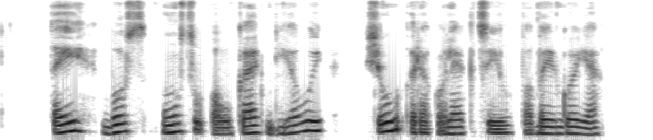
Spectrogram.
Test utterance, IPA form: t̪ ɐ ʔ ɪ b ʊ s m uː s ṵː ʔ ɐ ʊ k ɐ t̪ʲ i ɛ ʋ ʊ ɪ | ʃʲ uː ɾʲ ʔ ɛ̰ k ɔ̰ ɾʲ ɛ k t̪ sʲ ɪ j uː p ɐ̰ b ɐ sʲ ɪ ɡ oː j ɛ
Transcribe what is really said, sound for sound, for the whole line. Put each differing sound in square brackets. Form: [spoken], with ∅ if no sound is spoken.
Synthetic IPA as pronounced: t̪ ɐ [∅] ɪ b ʊ s m uː s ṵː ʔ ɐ ʊ k ɐ [d̪ʲ] i ɛ ʋ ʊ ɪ | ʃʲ uː ɾʲ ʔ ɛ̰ k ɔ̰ [lʲ] ɛ k t̪ sʲ ɪ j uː p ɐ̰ b ɐ [∅] ɪ ɡ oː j ɛ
